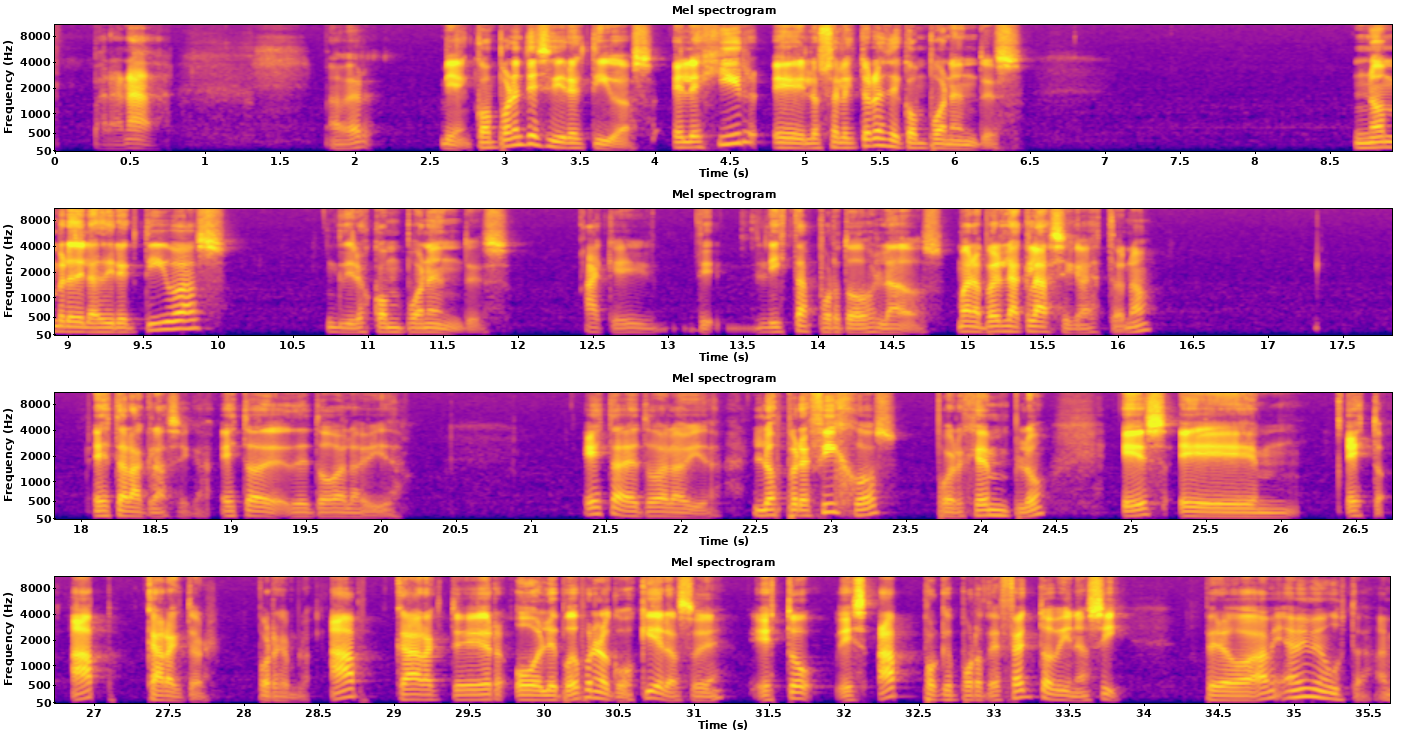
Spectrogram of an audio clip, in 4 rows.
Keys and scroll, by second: 0.9 scroll, 20.0 scroll, 21.5-23.3 scroll, 24.6 alt+Tab, 25.7-30.4 typing, 29.1 Escape, 34.2 alt+Tab.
